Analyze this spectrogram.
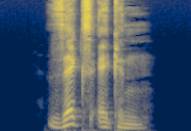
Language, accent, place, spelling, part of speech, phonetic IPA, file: German, Germany, Berlin, Sechsecken, noun, [ˈzɛksˌʔɛkn̩], De-Sechsecken.ogg
- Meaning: dative plural of Sechseck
